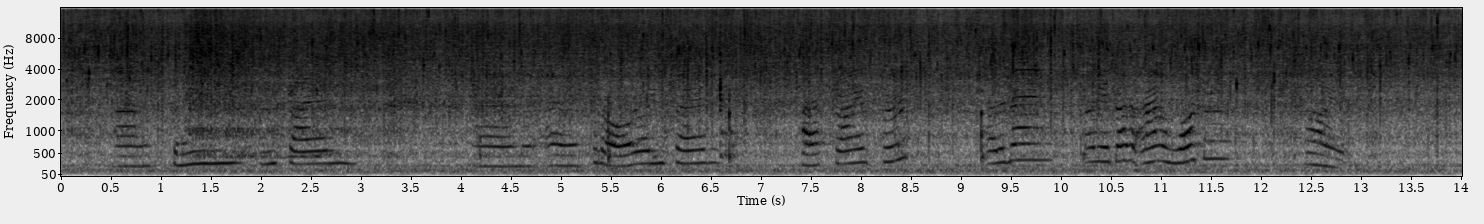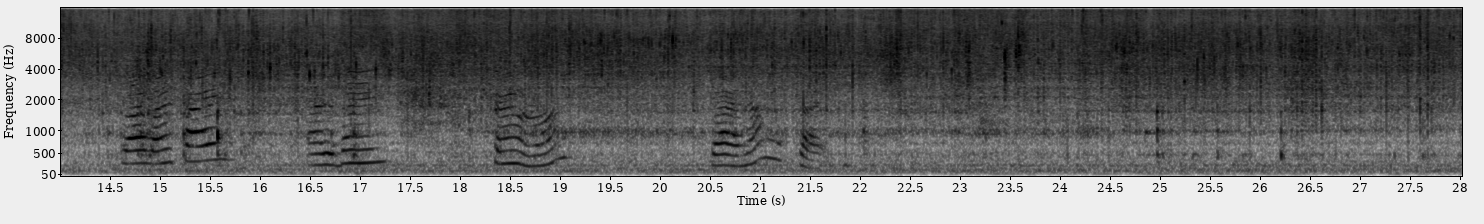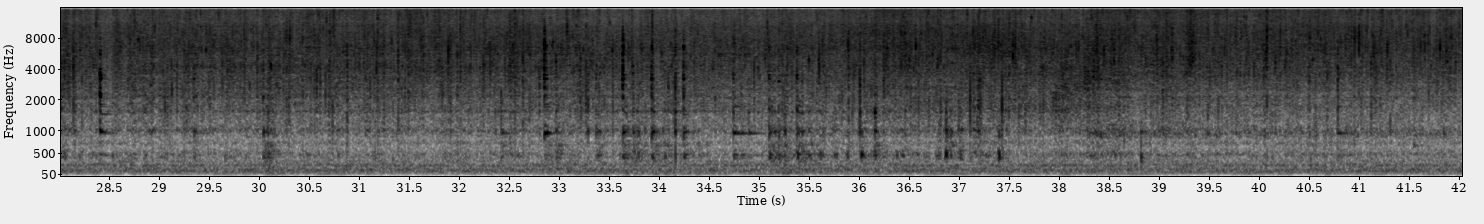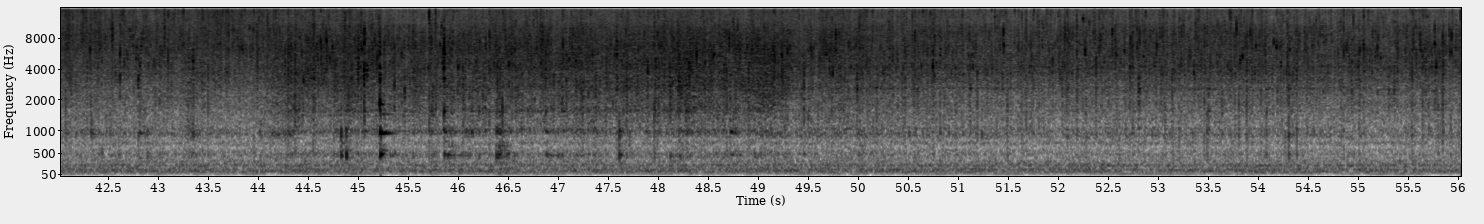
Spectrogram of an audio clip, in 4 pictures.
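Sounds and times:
fish sizzling in hot oil: 0:00.0 - 0:56.0
spatula scraping a pot: 0:21.7 - 0:31.2, 0:32.2 - 0:49.3.

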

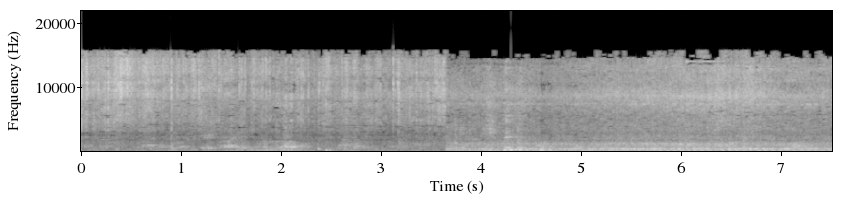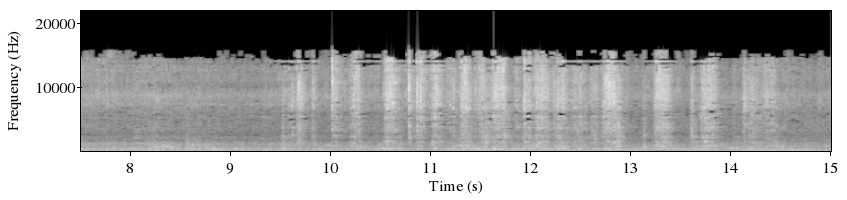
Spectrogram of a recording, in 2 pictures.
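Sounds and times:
low engine-like hum: 0:03.7 - 0:12.6
metal scoop scraping pan: 0:09.5 - 0:14.7.

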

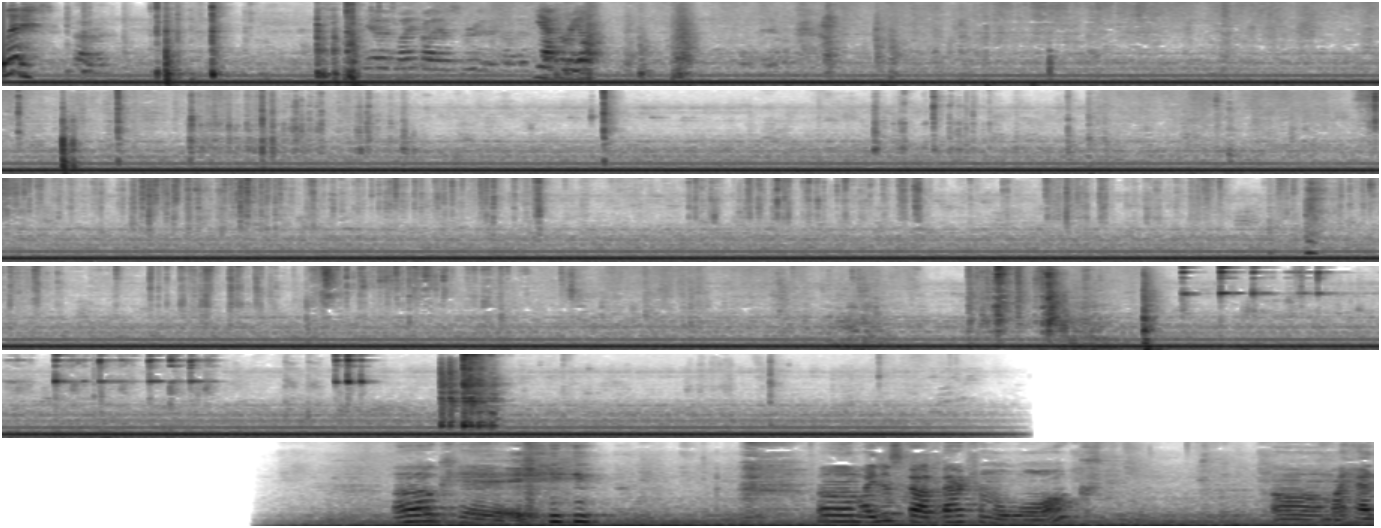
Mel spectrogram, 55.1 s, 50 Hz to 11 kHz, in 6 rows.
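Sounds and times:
steady low hum: 0:00.0 - 0:43.6, 0:47.6 - 0:55.0.

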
